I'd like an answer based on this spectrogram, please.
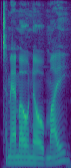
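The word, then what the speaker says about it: Tamamo no Mae: Tamamo no Mai, is it? Tamamo no, yeah, Mai. I think, yeah, it is like Mai, like the way you would pronounce that.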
